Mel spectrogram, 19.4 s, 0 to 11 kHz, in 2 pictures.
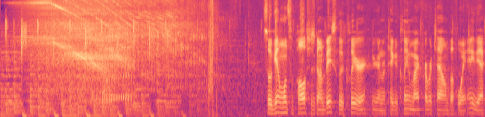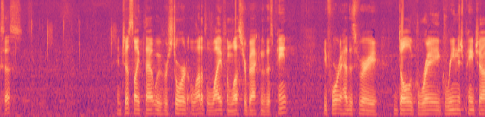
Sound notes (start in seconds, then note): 0.1 15DA whirring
